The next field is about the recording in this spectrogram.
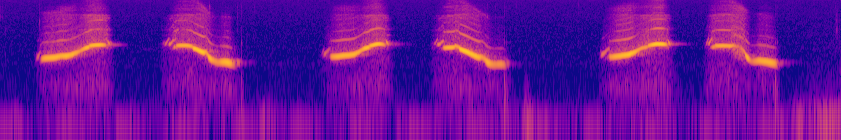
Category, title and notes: Sound effects > Human sounds and actions
A sound of me whistling up and down multiple times.
down, whistling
